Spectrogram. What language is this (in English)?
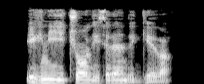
Kabyle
